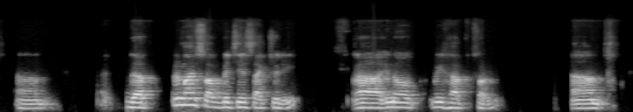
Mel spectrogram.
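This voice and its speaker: At a very slow pace with long, frequent pauses, a man at medium pitch speaks with ordinary pitch variation. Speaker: priest presenting research. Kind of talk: academic presentation. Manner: halting, many fillers.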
